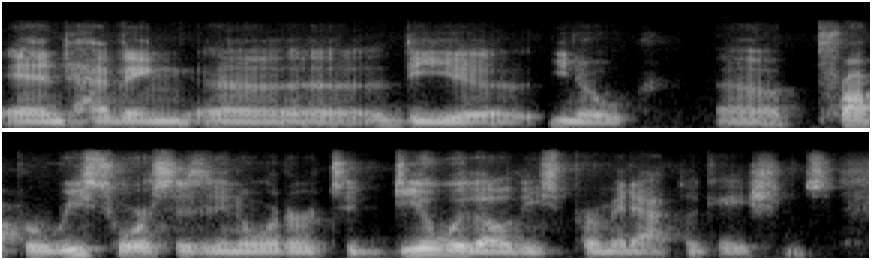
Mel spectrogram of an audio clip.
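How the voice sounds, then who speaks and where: In a French accent, the speaker talks at a fairly slow pace with fairly even intonation. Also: man. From France. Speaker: wind industry advocate. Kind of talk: panel discussion. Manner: halting, many fillers.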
